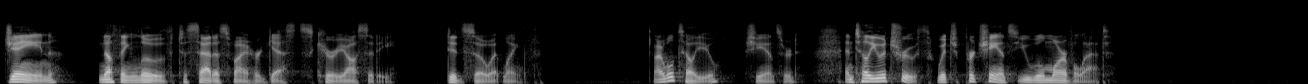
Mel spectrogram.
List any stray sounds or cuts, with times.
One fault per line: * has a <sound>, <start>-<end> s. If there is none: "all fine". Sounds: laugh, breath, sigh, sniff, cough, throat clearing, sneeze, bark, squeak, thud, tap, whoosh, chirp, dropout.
all fine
